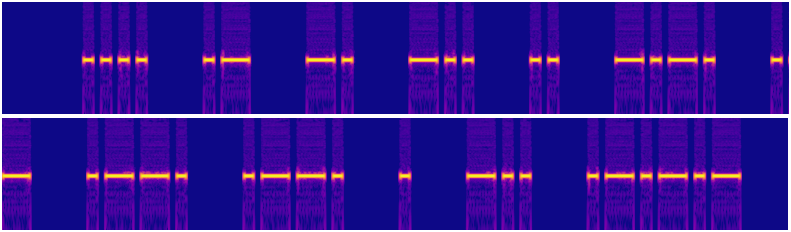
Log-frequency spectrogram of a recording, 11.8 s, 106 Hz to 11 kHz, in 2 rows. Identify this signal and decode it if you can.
Morse code, heard as a keyed tone, about 18 wpm, spaced as for 12 wpm, 1000 Hz. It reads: HANDICAPPED.
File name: qotdfiles / 12wpm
